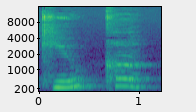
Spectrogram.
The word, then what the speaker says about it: cucumber: The first CU is pronounced Q. The second CU in cucumber, because cucumber is C-U-C-U, but the second CU is not pronounced Q, right? It's pronounced cum, so it's cucumber.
